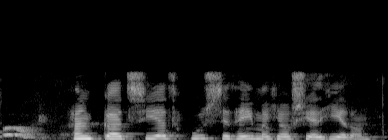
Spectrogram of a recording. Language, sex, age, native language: Icelandic, female, 11, Icelandic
